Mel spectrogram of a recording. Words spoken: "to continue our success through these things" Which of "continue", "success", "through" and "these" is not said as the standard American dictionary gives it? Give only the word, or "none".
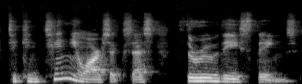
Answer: none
